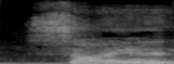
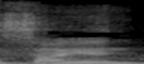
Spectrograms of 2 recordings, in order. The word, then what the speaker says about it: cyan: roof of your mouth cyan in particular is typically pronounced with a dipthong in English and a dipthong is two vowels in the same syllable but the dipthong and Sayan does end in a pretty high front vowel cuz with those vowels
